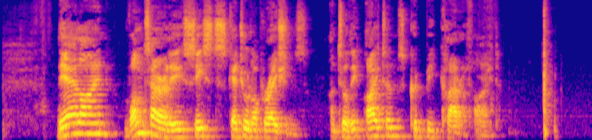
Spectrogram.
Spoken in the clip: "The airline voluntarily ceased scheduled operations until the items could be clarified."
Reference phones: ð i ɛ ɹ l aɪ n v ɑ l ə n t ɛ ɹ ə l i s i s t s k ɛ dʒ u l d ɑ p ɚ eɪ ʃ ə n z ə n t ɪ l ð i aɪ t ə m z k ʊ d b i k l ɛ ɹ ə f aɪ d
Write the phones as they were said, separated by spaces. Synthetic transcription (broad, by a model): ð i ɛ l aɪ n v ɑ l ə n t ɛ ɹ ə l i s i s t s k ɛ dʒ u l d ɑ p ɚ eɪ ʃ ə n z ə n t ɪ l ð i aɪ t ə m z k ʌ d b i k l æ ɹ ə f aɪ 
